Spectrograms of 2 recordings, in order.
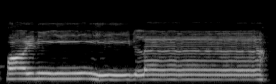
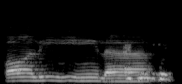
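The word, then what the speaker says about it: قليلا: Wala tashtaru bi ayati thamanan qalila. Qalila. Perhatikan li. Li itu dua harokat. Nggak boleh dipanjangkan. Tadi baca qalila. Tidak boleh panjang.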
